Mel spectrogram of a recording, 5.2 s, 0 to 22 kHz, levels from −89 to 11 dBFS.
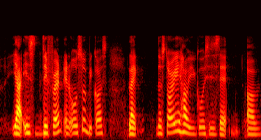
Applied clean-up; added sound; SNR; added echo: none; none; none; none.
